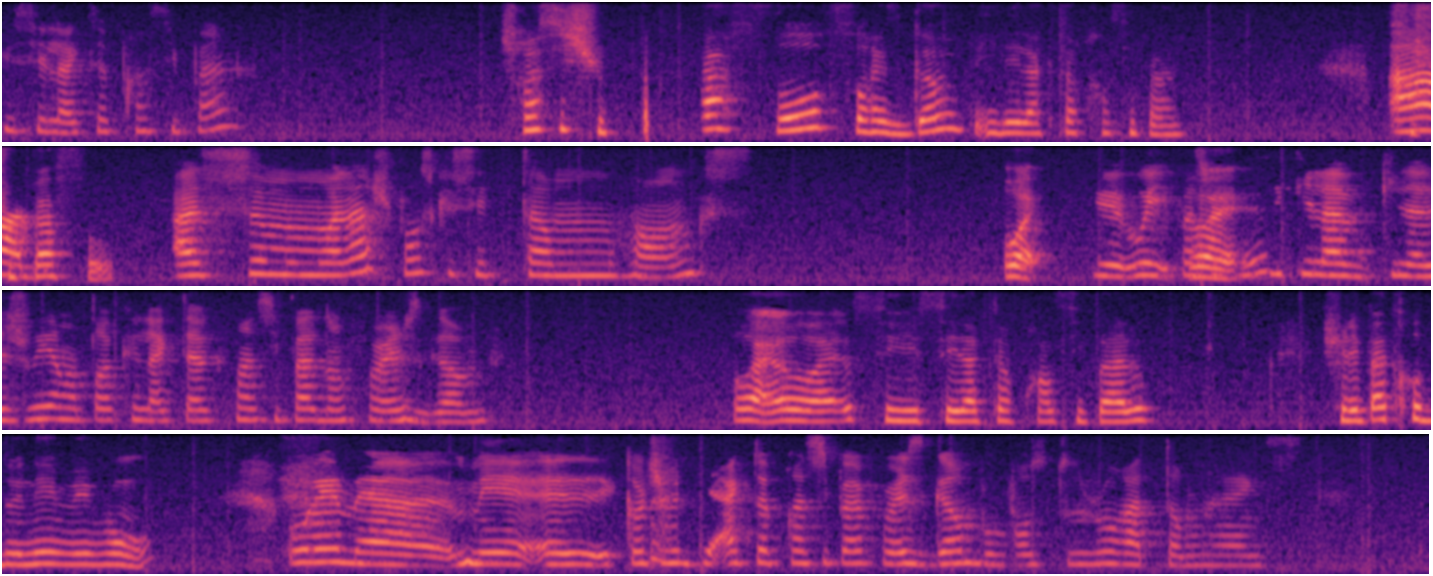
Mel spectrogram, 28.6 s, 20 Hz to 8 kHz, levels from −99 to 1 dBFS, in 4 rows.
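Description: The speech has passed through normal call microphone processing, which leaves nothing above 8 kHz and trims the lowest bass, and no technical faults can be heard in it.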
